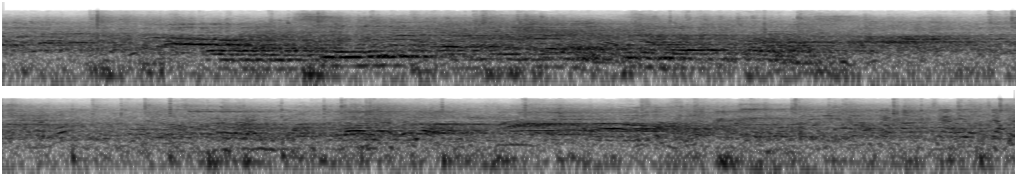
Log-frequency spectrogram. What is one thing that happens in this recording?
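A crowd of children and adults chatters throughout, with echo.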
